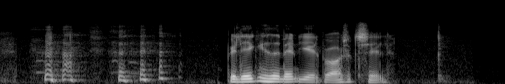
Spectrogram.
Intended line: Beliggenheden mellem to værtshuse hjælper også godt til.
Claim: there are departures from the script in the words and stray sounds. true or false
true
